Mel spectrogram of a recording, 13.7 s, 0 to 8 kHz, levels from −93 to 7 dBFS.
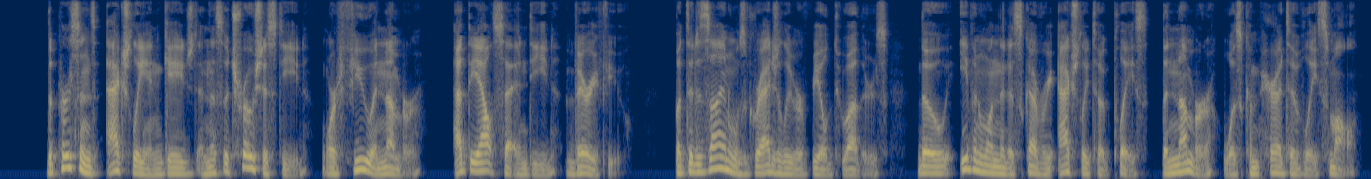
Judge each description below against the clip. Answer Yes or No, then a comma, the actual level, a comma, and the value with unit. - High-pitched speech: No, low, 110 Hz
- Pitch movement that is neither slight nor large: No, wide, 6.0 semitones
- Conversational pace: Yes, average, 170 wpm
